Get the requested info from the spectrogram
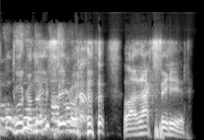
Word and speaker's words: Başakşehir: Eu sou incapaz de falar o nome do time de Istambul, Başakşehir. – Eu falei errado na abertura. Eu falei errado na abertura, é Başakşehir.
